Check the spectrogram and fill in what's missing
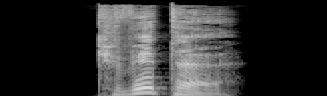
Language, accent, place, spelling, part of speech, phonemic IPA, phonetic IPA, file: German, Germany, Berlin, Quitte, noun, /ˈkvɪtə/, [ˈkʋɪ.tə], De-Quitte.ogg
- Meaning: quince (fruit)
